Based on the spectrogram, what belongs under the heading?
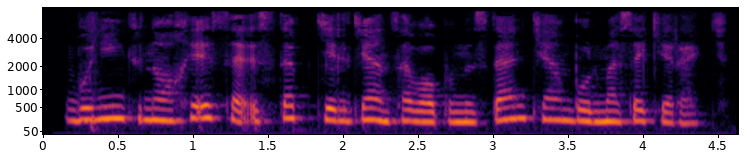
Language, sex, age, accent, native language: Uzbek, female, under 19, Samarqand, Uzbek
